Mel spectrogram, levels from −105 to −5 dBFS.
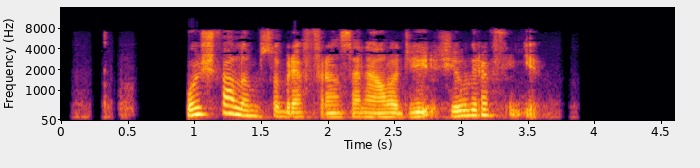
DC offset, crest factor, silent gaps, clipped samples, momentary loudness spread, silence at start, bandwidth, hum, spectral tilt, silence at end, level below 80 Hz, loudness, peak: under 0.1%; 16 dB; 0.59-0.94 s; under 0.1%; 10 LU; 0.45 s; 8 kHz; none; -5.5 dB/octave; 1 s; -58 dBFS; -15 LUFS; 0 dBFS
